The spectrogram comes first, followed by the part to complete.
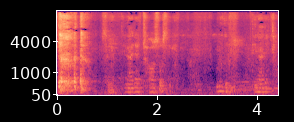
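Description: A man coughing: two quick coughs right at the start, then fainter voices in the room.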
